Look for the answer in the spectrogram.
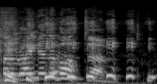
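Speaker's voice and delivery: mock Welsh accent. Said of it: "your best Coco T V accent".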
